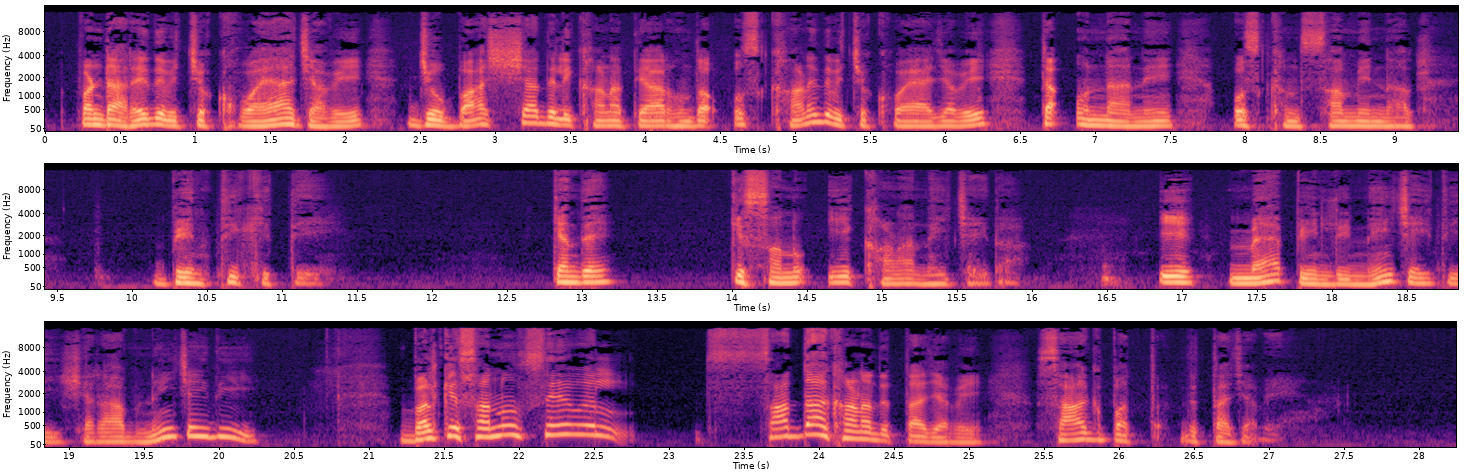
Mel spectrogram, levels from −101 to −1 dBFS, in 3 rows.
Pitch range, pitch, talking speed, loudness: 105-135 Hz, 115 Hz, 115 wpm, -20 LUFS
